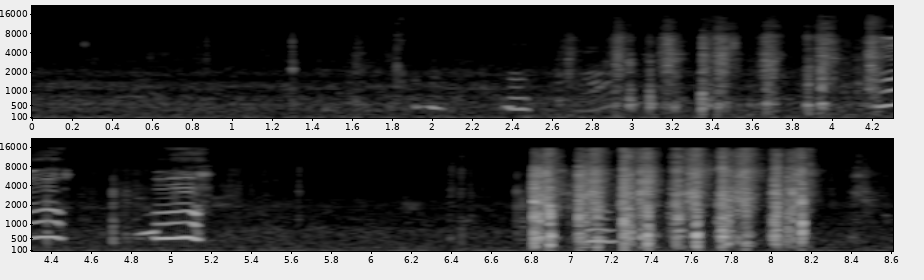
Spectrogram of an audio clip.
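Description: Short high, arching vocal calls from a young child, then about a second of rapid sharp clicks and crackles near the end, the loudest part.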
